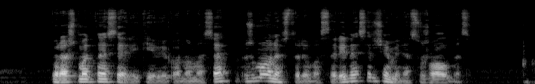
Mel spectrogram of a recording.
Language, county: Lithuanian, Kaunas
